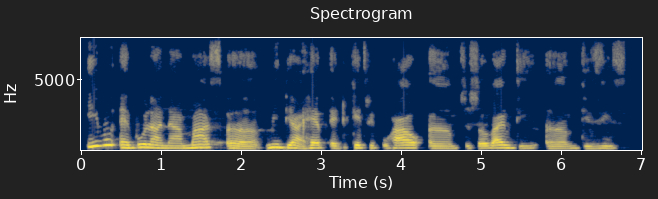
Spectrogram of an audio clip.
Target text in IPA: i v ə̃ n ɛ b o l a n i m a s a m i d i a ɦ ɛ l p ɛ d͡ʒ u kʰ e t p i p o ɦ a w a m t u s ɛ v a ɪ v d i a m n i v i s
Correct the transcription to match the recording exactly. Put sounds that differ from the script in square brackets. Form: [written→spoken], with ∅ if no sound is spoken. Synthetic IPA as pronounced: i v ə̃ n ɛ b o l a n [i→a] m a s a m i d i a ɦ ɛ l p ɛ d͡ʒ u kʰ e t p i p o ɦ a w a m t u s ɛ v a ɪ v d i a m [n→d] i [v→z] i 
